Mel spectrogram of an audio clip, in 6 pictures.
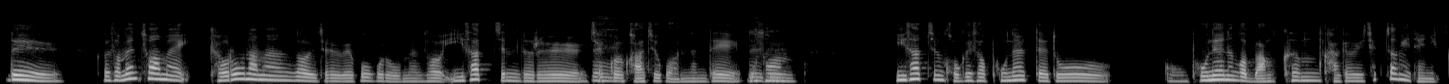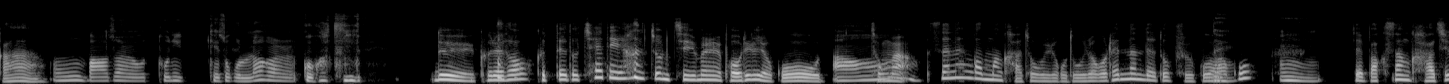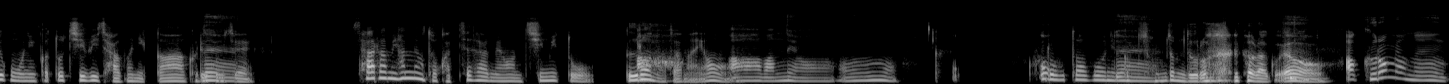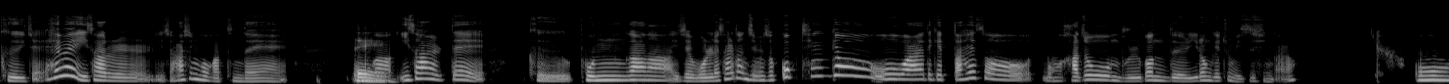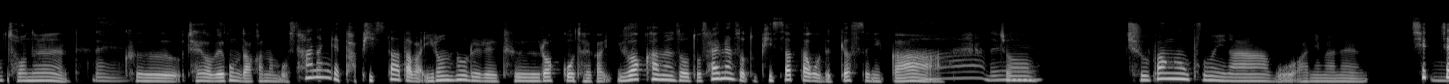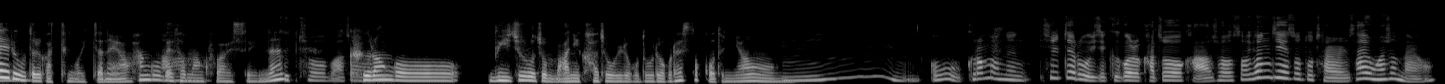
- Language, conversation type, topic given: Korean, podcast, 작은 집을 효율적으로 사용하는 방법은 무엇인가요?
- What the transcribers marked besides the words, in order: other background noise; laughing while speaking: "것 같은데"; laugh; laughing while speaking: "최대한"; laughing while speaking: "늘어나더라고요"; laugh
